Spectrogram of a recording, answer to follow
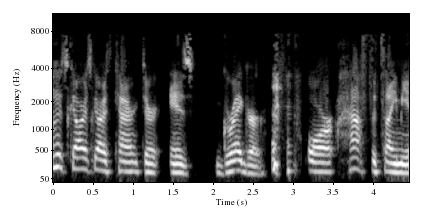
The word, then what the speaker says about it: Gregor: credits like how is it spelled is it g-r-i-g-o-r and everybody on the English side is pronouncing it wrong or g-e-r-g-o-r um it turns out it is g-r-e-g-o-r-3 is a Gregor not a grigor but um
